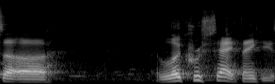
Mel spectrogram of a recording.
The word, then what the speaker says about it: Le Creuset: It's a Le Creuset.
